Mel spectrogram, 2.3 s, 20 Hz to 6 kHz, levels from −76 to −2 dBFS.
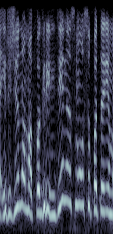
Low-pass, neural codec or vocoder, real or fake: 5.4 kHz; codec, 24 kHz, 6 kbps, HILCodec; fake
